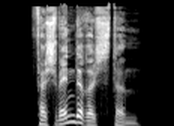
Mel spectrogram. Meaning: strong dative masculine/neuter singular superlative degree of verschwenderisch
- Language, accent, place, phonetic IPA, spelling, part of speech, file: German, Germany, Berlin, [fɛɐ̯ˈʃvɛndəʁɪʃstəm], verschwenderischstem, adjective, De-verschwenderischstem.ogg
